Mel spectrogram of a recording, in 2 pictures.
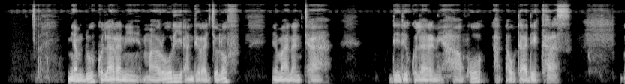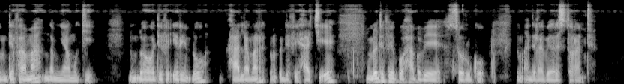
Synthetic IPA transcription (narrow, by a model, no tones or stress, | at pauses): ɲamdukɔlaɾanimaɾoɾiʔa̰ndiɾad͡ʒɔlɔfʔɛmanantʰa | dɛdɛkɔlaɾanihakɔɗawtadɛkʰaɾas | ɗumdɛfamaŋɡamɲamukḭ | ɗumɗɔdɛfɛ̰ʔiɾinɗɔ | halamaɾɗumɗɔdɛfɛhat͡ʃːḭʔɛɗumɗɔdɛfɛbɔhababɛsoɾuɡɔ̰ɗumʔa̰ndiɾabɛɾɛstɔɾa̰nt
